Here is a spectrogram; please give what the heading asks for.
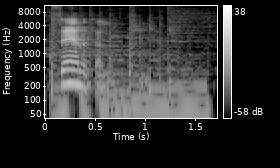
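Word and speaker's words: xanthan: How's it pronounced? Sexium? Saxium? Wait, Xanathan. Xanathan.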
